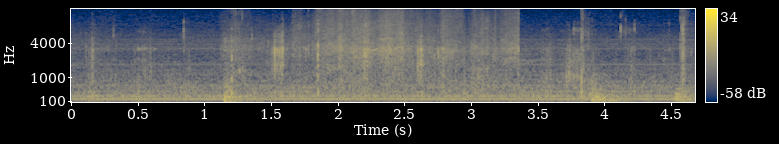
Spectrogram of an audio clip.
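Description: Close-miked chewing of a mouthful of cheesy fries: soft wet mouth sounds and lip smacks, with a finger being sucked clean near the end, over a steady low hum.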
